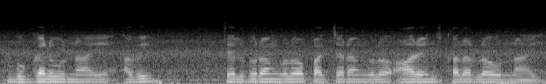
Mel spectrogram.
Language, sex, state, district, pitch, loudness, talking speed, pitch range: Telugu, male, Telangana, Mahabubabad, 115 Hz, -17 LUFS, 120 wpm, 110-125 Hz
